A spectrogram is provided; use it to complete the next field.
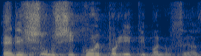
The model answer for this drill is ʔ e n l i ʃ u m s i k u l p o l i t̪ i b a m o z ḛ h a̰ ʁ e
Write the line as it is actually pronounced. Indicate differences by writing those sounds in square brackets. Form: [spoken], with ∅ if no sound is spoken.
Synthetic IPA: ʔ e n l i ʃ u m [ʃ] i k u l p o l i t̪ i b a [n] o [s] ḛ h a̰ [z] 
